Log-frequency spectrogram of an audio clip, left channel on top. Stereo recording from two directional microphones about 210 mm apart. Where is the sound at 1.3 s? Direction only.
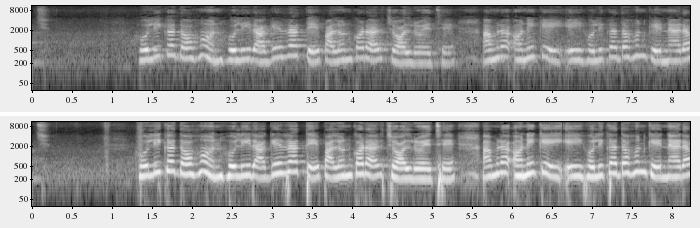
30° right (ahead or behind).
